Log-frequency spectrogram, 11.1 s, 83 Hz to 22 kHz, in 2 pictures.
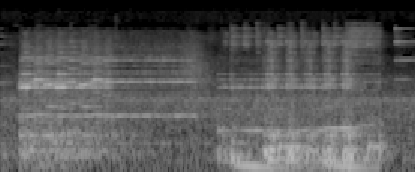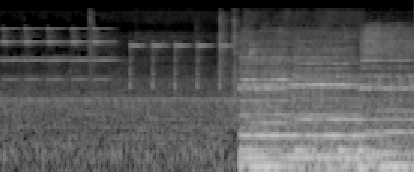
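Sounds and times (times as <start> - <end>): low electronic tune: 0.0 - 5.2, 8.1 - 11.0.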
